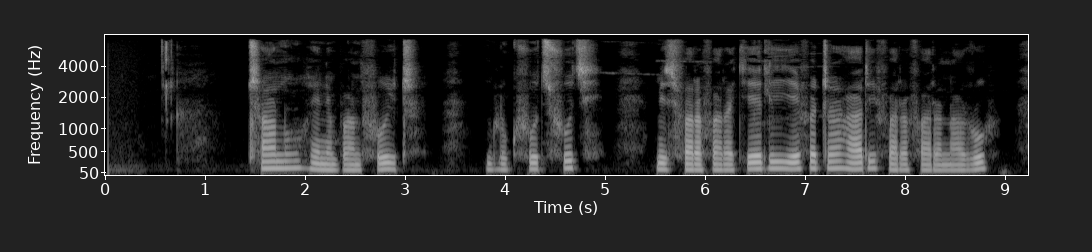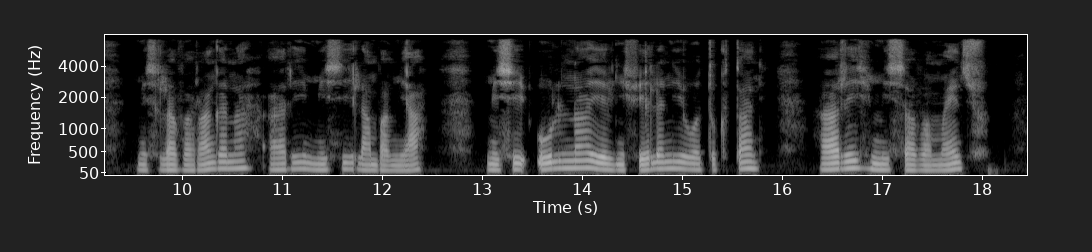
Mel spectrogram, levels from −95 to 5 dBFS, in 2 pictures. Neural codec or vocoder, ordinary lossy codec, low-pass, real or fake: none; MP3, 48 kbps; 7.2 kHz; real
